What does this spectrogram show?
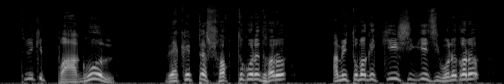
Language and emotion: Bengali, angry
